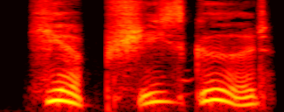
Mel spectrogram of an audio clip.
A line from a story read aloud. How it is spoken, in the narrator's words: whispered the caretaker admiringly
